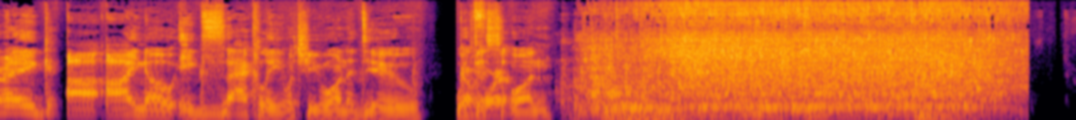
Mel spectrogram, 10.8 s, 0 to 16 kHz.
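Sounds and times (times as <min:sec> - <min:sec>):
speech: 0:00.0 - 0:06.5
toilet flushing: 0:05.6 - 0:10.3.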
